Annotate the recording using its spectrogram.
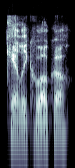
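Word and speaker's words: Kaley Cuoco: Kaylee Cuoco. I Thank think you. I mispronounce it too, but Yeah, I mispronounce it all the time.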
